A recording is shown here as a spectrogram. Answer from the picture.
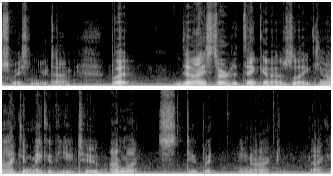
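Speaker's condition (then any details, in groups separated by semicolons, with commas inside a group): No condition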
